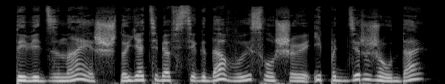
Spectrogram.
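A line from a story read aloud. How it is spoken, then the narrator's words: Soft, careful. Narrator (Russian): Мягко говорю ей, чувствуя, что разговор предстоит непростой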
